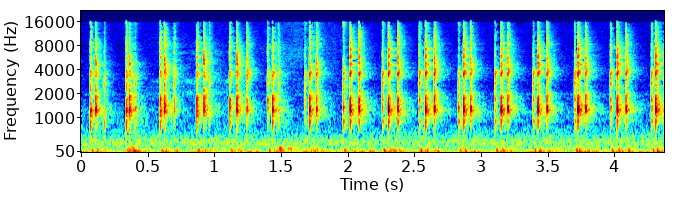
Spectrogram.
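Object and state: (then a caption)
Cardboard ribbon spool end disc. Long nails tap and scratch the face of a cardboard end disc around the center hole of an Offray black satin ribbon spool. Sixteen quick, dry clicks come in a loosely steady rhythm, each with a hollow tone near 1.2 kHz and a bright papery scratch above it that dies away almost at once.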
